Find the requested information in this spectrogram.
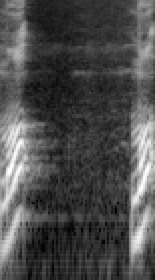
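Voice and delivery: মু loud and abrupt with glottal stop; hard hamza stop. Shown as a demonstration. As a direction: punch মু and cut it short. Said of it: "পড়তে হয়". (মু শক্ত করে পড়া)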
